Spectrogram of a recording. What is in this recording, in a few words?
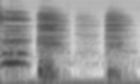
gasp; assassin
